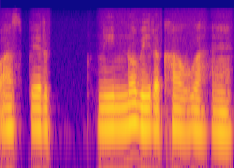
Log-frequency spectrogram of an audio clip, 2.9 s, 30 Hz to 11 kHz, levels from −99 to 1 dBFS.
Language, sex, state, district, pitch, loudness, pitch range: Hindi, male, Jharkhand, Palamu, 125 Hz, -18 LUFS, 115-125 Hz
